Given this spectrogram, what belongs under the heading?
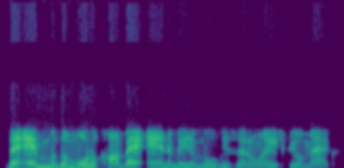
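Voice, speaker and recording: A man's voice: medium pitch, animated, quick pace, no room sound. A man co-hosting a pop culture podcast in casual, blunt, opinionated talk, heard through thin, phone-like audio. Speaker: podcast co-host. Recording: thin phone-like band-limited sound.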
